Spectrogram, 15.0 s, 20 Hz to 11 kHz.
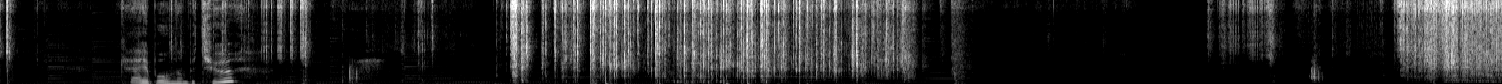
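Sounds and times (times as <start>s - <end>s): soft background music: 0.0s - 11.3s
packaging crackling and tearing: 2.4s - 3.1s, 5.0s - 9.2s, 12.1s - 15.0s.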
